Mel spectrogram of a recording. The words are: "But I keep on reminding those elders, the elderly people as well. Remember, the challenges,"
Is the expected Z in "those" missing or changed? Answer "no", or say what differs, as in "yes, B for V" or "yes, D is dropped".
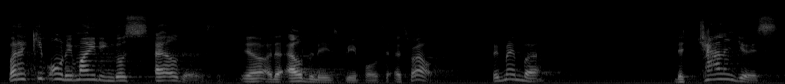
yes, S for Z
